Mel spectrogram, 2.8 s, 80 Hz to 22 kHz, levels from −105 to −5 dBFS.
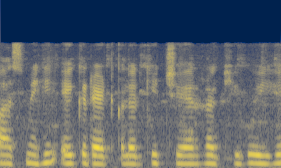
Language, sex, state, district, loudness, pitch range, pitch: Hindi, female, Odisha, Khordha, -20 LUFS, 190-200 Hz, 195 Hz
